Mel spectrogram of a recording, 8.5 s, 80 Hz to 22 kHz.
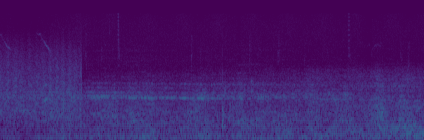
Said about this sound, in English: the next flight out is already rolling down the runway, which is Flight 329, 737-800, American Airlines going to Tampa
